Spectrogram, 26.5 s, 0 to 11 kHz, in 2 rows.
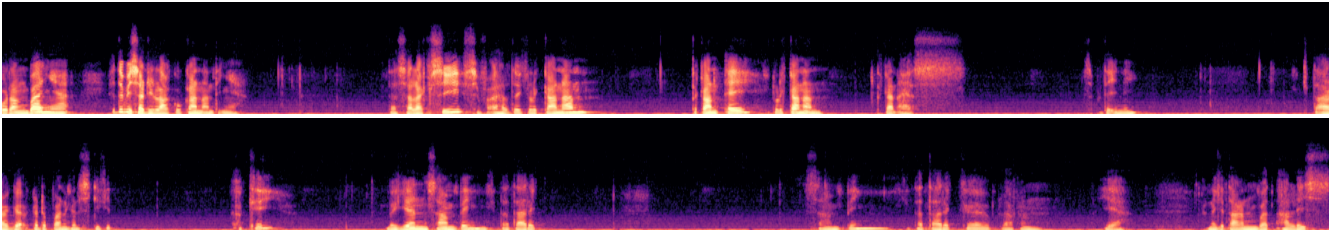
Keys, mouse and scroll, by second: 1.9 scroll up 1, 2.4-3.0 scroll down 1, 3.0 alt+shift+right click, 7.1 e, 8.6 s, 11.3 click, 11.4-12.1 scroll up 5, 12.1 shift+middle click, 13.1 scroll up 1, 13.5 click, 16.6 right click, 17.1 shift+right click, 17.8 scroll up 1, 18.5 scroll up 1, 18.6 click, 20.8 right click, 21.2 shift+right click, 21.6 middle click, 23.3 click, 24.9 a, 25.7 alt+shift+right click.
